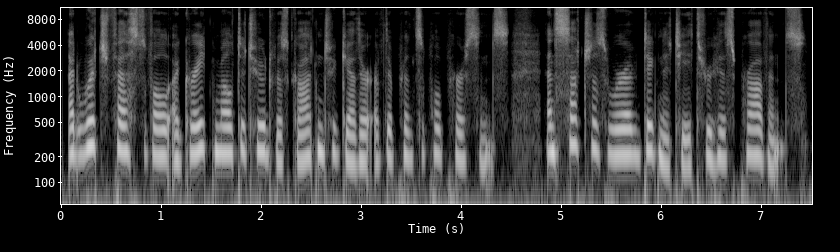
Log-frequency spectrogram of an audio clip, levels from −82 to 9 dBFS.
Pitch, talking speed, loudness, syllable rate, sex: 205 Hz, 175 wpm, -20 LUFS, 5.5 syllables/s, female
